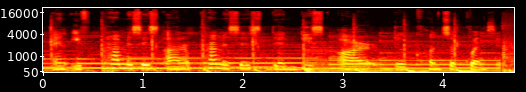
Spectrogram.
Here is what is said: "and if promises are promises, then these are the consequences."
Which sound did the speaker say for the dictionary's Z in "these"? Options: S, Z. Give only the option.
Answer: S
